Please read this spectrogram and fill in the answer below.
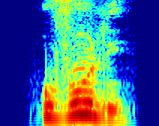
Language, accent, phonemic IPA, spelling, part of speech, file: Swahili, Kenya, /uˈvu.li/, uvuli, noun, Sw-ke-uvuli.flac
- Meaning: shade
